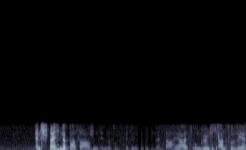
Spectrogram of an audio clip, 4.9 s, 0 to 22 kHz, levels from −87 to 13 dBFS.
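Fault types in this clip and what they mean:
G.729 codec: The speech is band-limited throughout, with nothing above 4 kHz, and has a plainly audible rough, synthetic edge. This fits an 8 kbit/s codec that rebuilds the voice from a filter, a pitch predictor and sparse pulses. Unlike packet loss, it never lets up.
VoIP packet loss concealed by the speech codec: At 0.91 to 0.95 s, a gap of about 30 ms is bridged by a stretched continuation. From 2.75 to 3.14 s, scattered losses of up to 60 ms each make the voice weaken and fade. This comes in bursts, unlike the steady codec roughness.
automatic gain rising: From 2.6 to 4.88 s, the voice and the background swell together by about 9 dB, compensating for a quieter input. The room noise rising along with the voice separates this from the talker moving near 3.5 s, where only the voice changes.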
